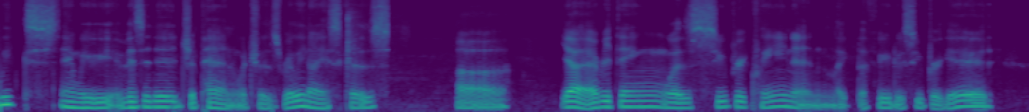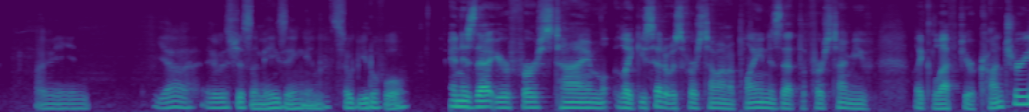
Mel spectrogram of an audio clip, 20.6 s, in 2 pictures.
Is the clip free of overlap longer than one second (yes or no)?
yes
